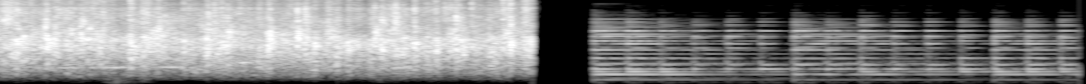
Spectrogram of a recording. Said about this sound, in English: Let's give Jesus a clap off and a praise.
